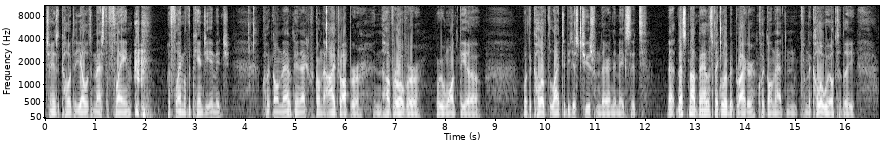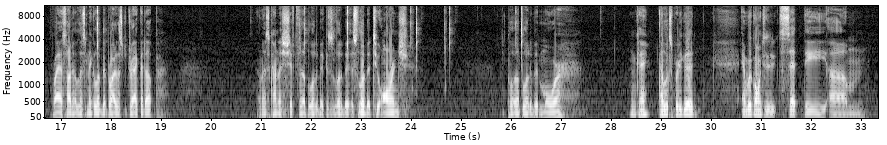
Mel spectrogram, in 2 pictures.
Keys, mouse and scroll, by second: 4.0 click, 13.4 click.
